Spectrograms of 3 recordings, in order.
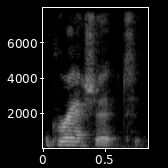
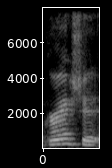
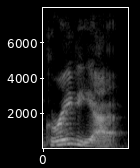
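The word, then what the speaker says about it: Gratiot: whole day um but gracious is spelled g r a g-r-a-t-i-o-t well people say like gradient and stuff well i can understand why they would because that's what it looks like or like the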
